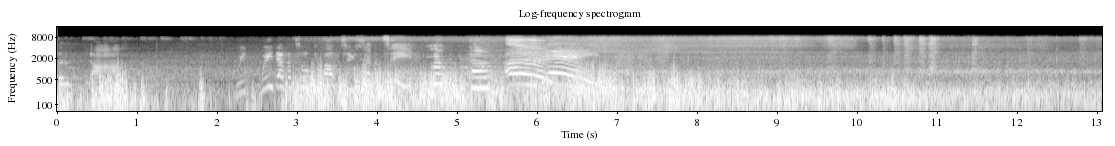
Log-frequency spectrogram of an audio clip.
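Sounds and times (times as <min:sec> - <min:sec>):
train rumbling past: 0:00.0 - 0:13.0.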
